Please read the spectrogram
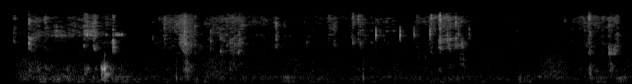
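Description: Plant leaves rustling as a hand handles them, in irregular crisp bursts with small clicks.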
